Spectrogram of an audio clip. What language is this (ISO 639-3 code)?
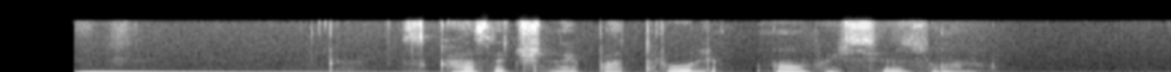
rus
